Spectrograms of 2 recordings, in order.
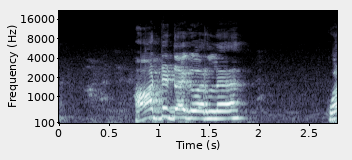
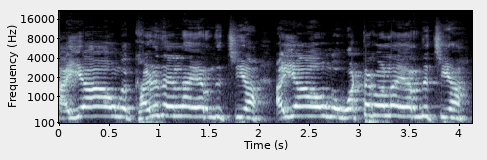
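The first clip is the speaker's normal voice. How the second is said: high shouted servant's report, higher each time; alarmed servant cries; 6 semitones higher than usual. Acted. Servant crying out to Job that everything has died. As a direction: shout the news up to the master.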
